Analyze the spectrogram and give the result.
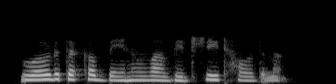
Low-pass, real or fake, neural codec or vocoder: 3.6 kHz; fake; codec, 16 kHz, 0.5 kbps, X-Codec, WavLM features, trained on Multilingual LibriSpeech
